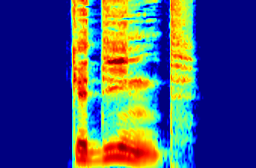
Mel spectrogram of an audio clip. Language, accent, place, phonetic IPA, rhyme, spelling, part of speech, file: German, Germany, Berlin, [ɡəˈdiːnt], -iːnt, gedient, verb, De-gedient.ogg
- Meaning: past participle of dienen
